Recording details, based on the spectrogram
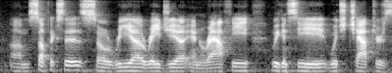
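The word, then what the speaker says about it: rrhaphy: The raphy or raphy, the R-R-H-A-P-H-Y.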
